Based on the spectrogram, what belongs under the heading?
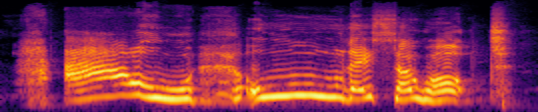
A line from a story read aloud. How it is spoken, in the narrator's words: yelled Cedric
